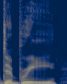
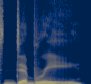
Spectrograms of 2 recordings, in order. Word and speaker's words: debris: It's definitely not debris. The S is silent. It's debris.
